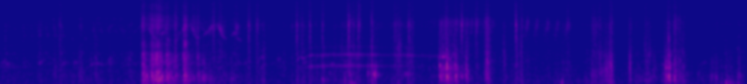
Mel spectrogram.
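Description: A distant coyote howl: one long, nearly level note about four seconds in, with a shorter one at the very start. Bursts of rustling noise on the phone microphone come around two, six and nine seconds in and are louder than the howl.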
